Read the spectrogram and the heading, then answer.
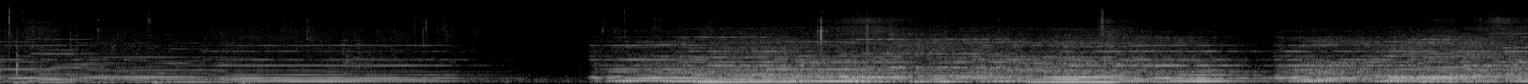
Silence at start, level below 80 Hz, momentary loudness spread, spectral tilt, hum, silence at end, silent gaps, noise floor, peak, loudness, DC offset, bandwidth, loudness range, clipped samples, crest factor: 0 s; -62 dBFS; 12 LU; -7 dB/octave; none; 0 s; none; -58 dBFS; -14 dBFS; -30 LUFS; under 0.1%; 15 kHz; 8 LU; under 0.1%; 16 dB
